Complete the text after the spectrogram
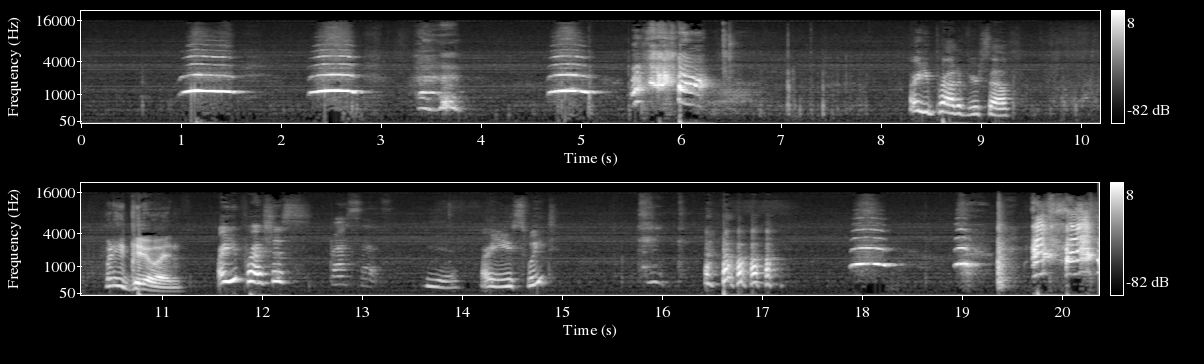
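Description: A toddler girl toots short notes on a recorder close by.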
